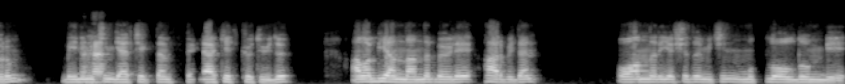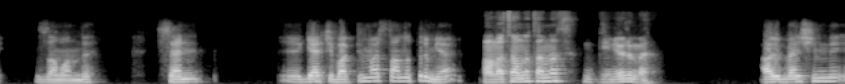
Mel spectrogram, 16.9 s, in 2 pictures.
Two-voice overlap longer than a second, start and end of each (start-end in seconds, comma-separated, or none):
none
